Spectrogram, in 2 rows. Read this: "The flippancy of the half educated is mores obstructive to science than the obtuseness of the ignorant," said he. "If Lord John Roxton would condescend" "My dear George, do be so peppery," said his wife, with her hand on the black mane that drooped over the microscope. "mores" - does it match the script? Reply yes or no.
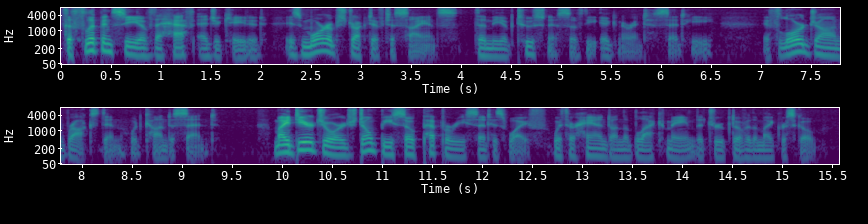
no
